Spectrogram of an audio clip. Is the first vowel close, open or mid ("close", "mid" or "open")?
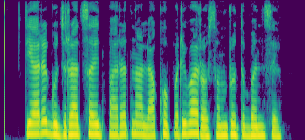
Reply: open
